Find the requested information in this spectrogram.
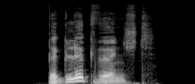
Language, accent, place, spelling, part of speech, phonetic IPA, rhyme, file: German, Germany, Berlin, beglückwünscht, verb, [bəˈɡlʏkˌvʏnʃt], -ʏkvʏnʃt, De-beglückwünscht.ogg
- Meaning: 1. past participle of beglückwünschen 2. inflection of beglückwünschen: third-person singular present 3. inflection of beglückwünschen: second-person plural present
